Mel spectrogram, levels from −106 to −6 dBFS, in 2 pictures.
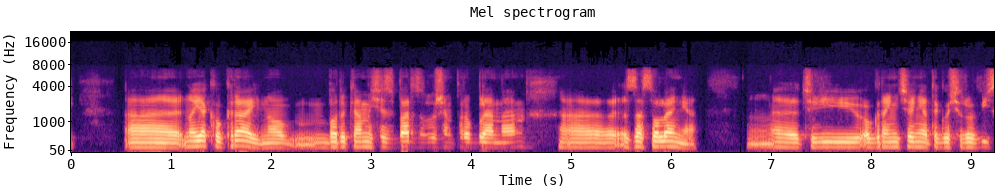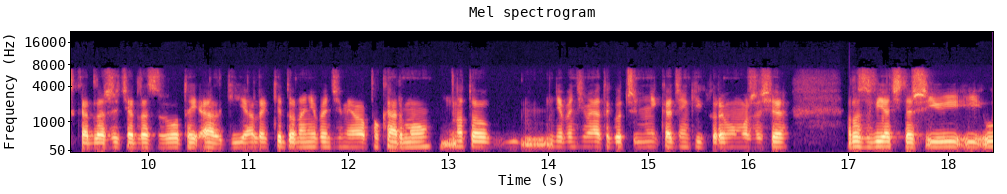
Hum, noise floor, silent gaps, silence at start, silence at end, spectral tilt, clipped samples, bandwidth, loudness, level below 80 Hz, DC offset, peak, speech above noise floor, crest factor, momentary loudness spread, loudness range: none; -56 dBFS; none; 0.55 s; 0 s; -5.5 dB/octave; under 0.1%; 7.6 kHz; -17 LUFS; -56 dBFS; under 0.1%; -2 dBFS; 39 dB; 16 dB; 9 LU; 3 LU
